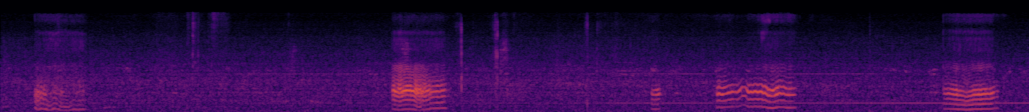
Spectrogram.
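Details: Sleeping dog snoring: irregular tonal, whistly snores, about four in fifteen seconds, with quiet gaps between them.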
